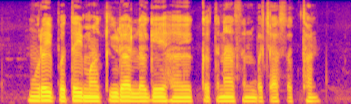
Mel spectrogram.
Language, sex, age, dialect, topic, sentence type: Chhattisgarhi, male, 60-100, Northern/Bhandar, agriculture, question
